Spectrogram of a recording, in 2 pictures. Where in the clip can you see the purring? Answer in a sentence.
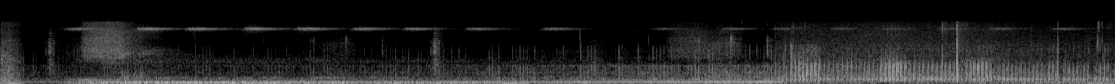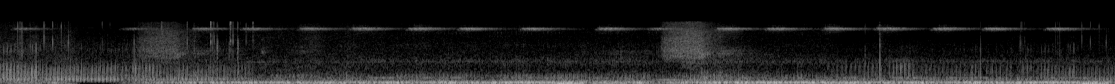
You can hear the purring from 0.0 to 22.2 s.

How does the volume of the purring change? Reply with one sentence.
The loudness of the purring goes up, then down.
